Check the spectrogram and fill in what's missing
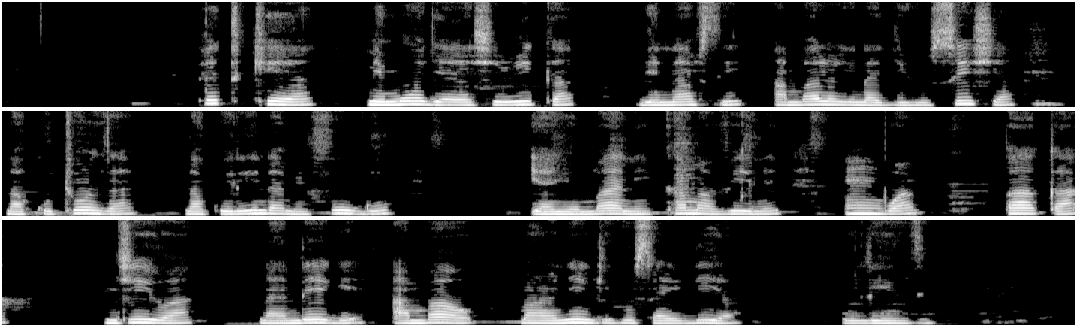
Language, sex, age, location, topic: Swahili, female, 18-24, Dar es Salaam, agriculture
